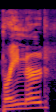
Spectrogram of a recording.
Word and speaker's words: Brainerd: in uh Brainerd Minnesota it's spelled uh b r a i n e r d so it's like brain nerd almost brain nerd brain I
